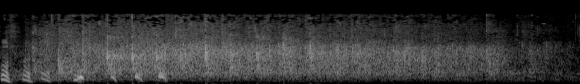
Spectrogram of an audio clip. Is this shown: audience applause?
yes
